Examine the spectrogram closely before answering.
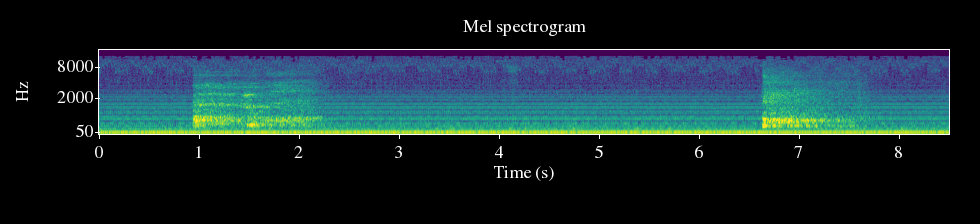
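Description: A large congregation murmurs together in a large echoing hall.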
